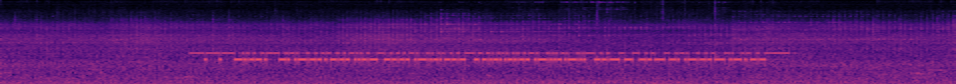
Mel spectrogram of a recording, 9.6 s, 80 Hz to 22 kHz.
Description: RTTY (50 baud, 450 Hz shift), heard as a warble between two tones, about 1500 Hz centre, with radio static and street noise. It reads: HE ALSO LED MIDDLESEX TO THE TEAM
